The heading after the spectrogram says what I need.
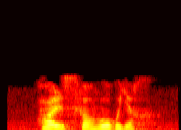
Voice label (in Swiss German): "halsverwurjer", Bas Rhin; vin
